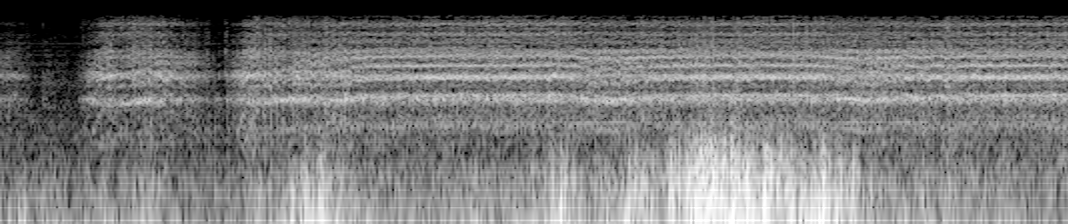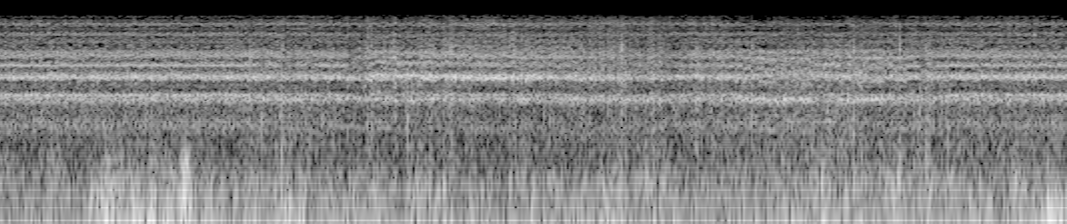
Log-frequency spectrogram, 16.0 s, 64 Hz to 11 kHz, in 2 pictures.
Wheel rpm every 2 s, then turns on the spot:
50, 160, 160, 160, 160, 160, 160, 160.
none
